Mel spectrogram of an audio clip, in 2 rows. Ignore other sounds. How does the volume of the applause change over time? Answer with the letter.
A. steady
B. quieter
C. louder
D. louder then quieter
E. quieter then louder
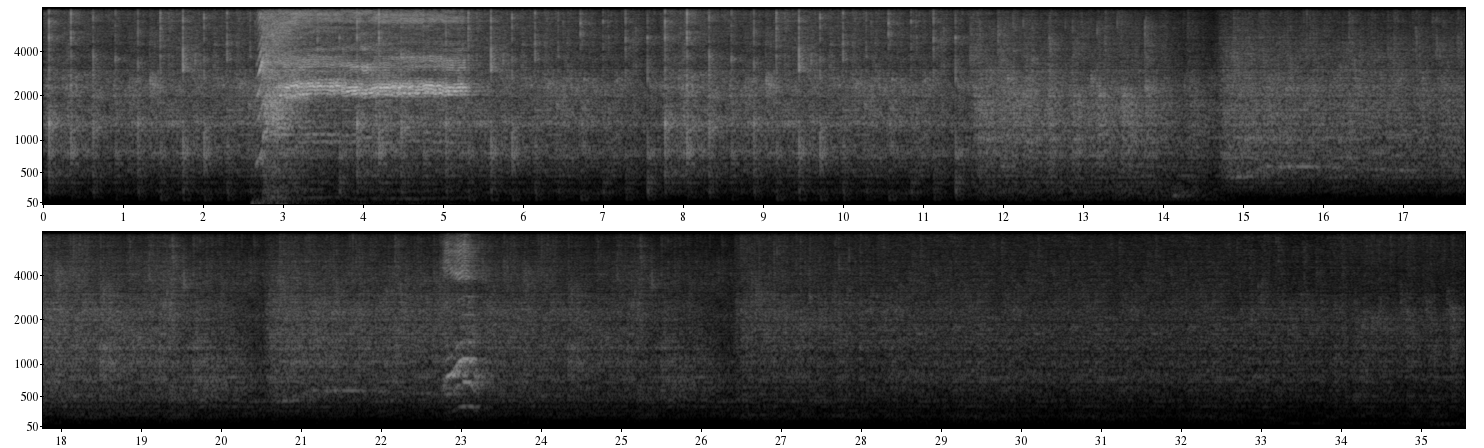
B.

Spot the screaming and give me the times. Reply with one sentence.
The screaming can be heard from 2.6 to 5.3 s and from 22.8 to 23.2 s.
